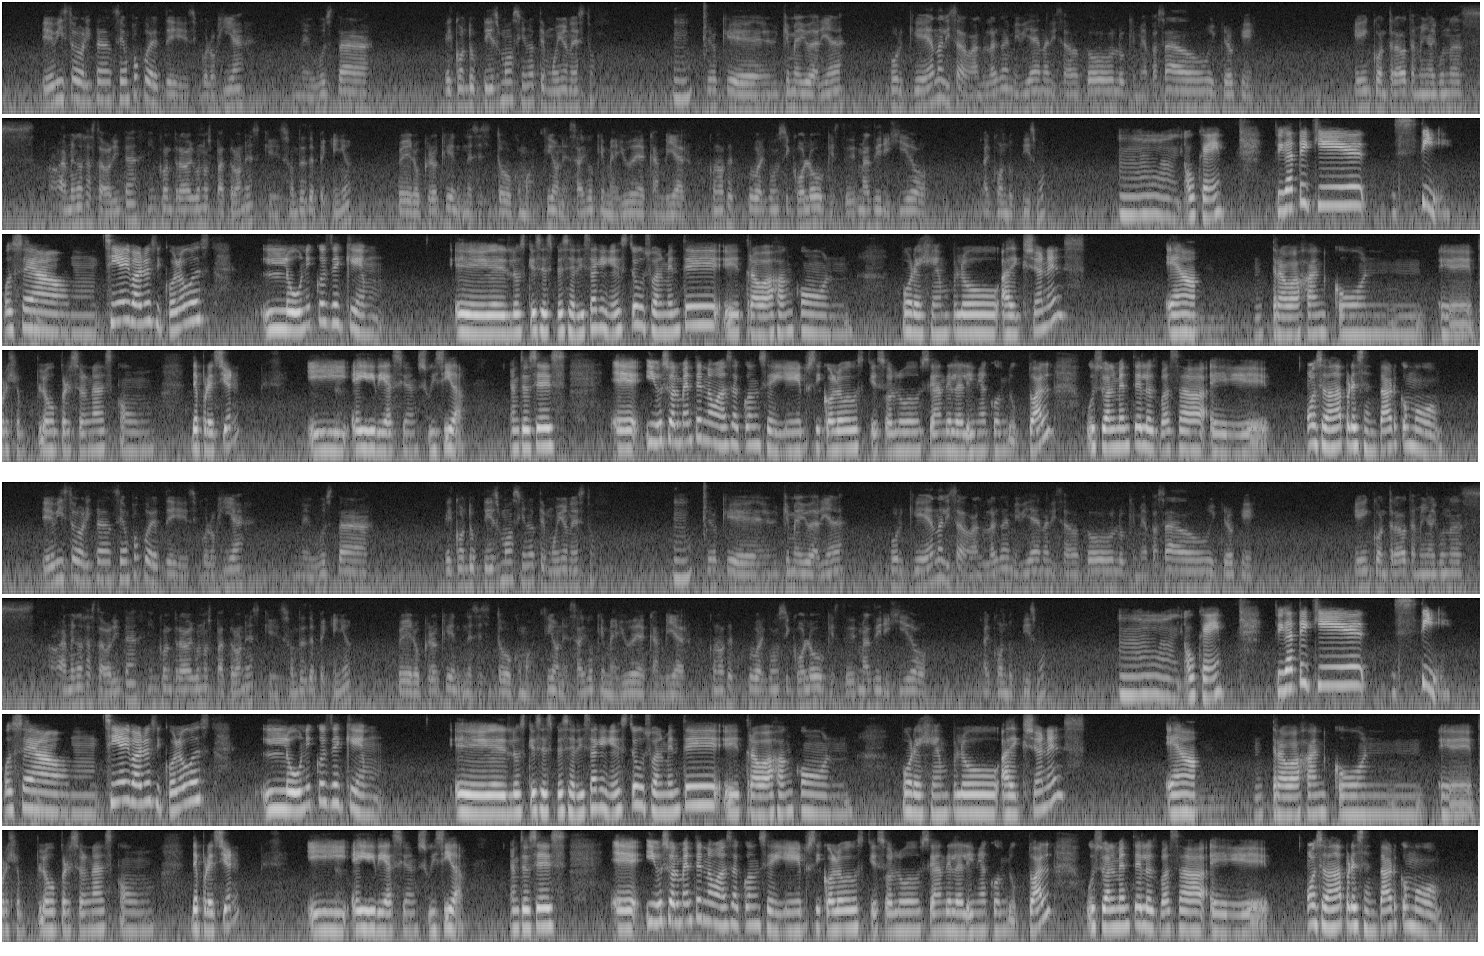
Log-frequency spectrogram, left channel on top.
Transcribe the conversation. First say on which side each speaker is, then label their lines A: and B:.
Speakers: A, on the left (about 40°); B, on the right (about 40°).
A: He visto ahorita, sé un poco de, de psicología. Me gusta el conductismo, siéndote muy honesto.
B: Mm,
A: Creo que, que me ayudaría porque he analizado, a lo largo de mi vida he analizado todo lo que me ha pasado y creo que he encontrado también algunas, al menos hasta ahorita, he encontrado algunos patrones que son desde pequeño, pero creo que necesito como acciones, algo que me ayude a cambiar. ¿Conoces tú algún psicólogo que esté más dirigido al conductismo?
B: mm, ok. Fíjate que sí, o sea,
A: Sí.
B: mm, sí hay varios psicólogos. Lo único es de que mm, eh, los que se especializan en esto usualmente eh, trabajan con, por ejemplo, adicciones Eh,
A: Mm,
B: trabajan con, eh, por ejemplo, personas con depresión y,
A: ya.
B: e ideación suicida. Entonces, eh,
A: Mm,
B: y usualmente no vas a conseguir psicólogos que solo sean de la línea conductual. Usualmente los vas a, eh, o se van a presentar como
